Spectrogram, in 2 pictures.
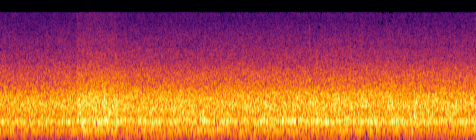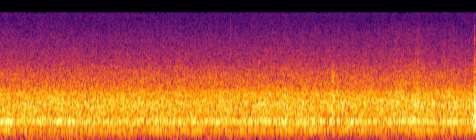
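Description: Honey bees are shaken into an empty beehive, making a dense, steady swarm buzz that holds evenly throughout, moderately quiet, with no voices.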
